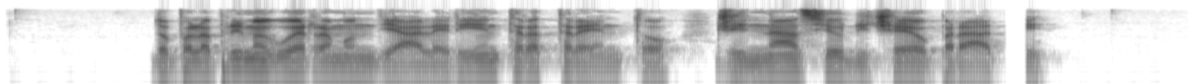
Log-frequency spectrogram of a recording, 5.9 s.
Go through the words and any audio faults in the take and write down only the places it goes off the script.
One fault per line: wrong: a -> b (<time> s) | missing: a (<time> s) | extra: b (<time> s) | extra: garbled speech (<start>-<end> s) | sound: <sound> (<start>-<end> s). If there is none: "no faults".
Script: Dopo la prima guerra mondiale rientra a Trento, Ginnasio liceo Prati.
sound: dropout (5.0-5.1 s)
